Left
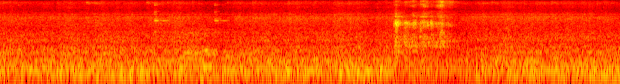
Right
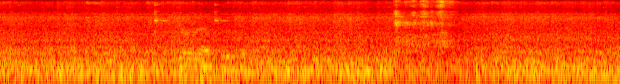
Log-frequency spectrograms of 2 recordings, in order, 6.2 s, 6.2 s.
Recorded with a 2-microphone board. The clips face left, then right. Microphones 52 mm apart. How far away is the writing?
About 0.6 m.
